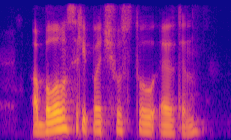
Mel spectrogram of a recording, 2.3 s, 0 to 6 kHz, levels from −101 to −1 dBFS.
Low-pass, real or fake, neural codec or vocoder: 5.4 kHz; fake; codec, 16 kHz, 0.8 kbps, ZipCodec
